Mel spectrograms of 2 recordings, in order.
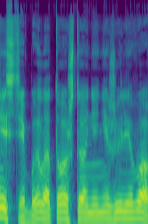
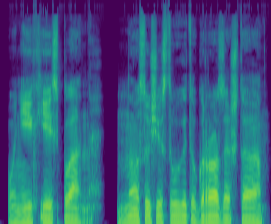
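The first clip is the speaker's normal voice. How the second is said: low dragon mage; 6 semitones lower, 5 dB quieter, slower than usual. A narrator's reading. Mage starts, then mouth fills.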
